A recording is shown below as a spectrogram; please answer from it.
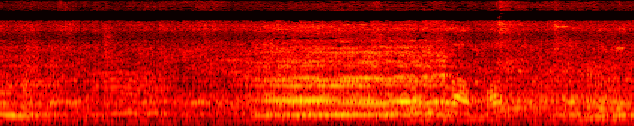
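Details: Peranakan Ongole (PO) cattle at the Kliwon market in Kebumen in the morning; a long low moo holds steady, then bends upward near the end, over crowd chatter, speech and vehicle noise.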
